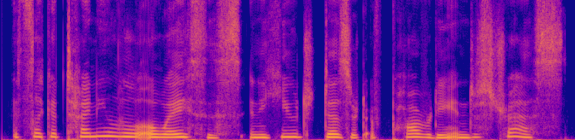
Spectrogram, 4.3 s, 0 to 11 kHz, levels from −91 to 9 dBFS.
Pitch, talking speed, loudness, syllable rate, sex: 245 Hz, 195 wpm, -17 LUFS, 5.2 syllables/s, female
